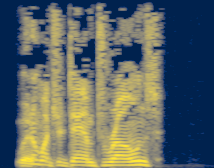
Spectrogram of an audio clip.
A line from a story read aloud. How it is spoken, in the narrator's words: shouted a Ranger by the name of Wong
